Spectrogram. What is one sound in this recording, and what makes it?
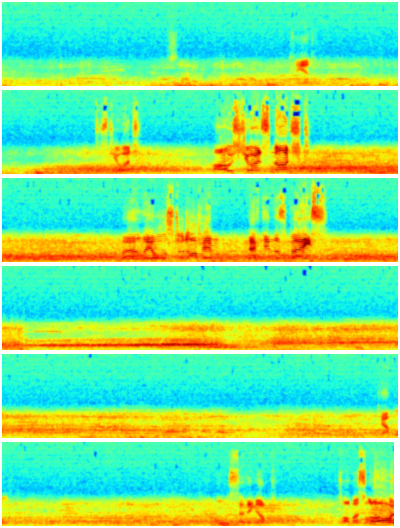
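A large stadium crowd roars and cheers throughout.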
